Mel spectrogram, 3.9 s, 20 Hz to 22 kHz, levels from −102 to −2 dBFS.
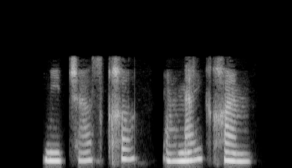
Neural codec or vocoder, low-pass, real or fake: codec, 24 kHz, 0.9 kbps, WavTokenizer, medium speech release version 1; 5.4 kHz; fake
